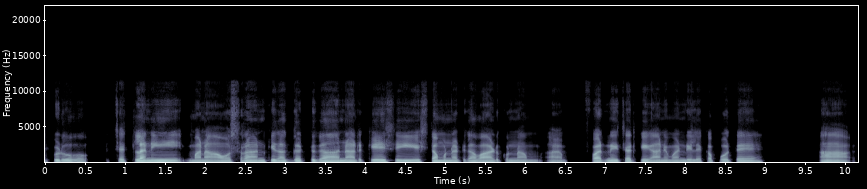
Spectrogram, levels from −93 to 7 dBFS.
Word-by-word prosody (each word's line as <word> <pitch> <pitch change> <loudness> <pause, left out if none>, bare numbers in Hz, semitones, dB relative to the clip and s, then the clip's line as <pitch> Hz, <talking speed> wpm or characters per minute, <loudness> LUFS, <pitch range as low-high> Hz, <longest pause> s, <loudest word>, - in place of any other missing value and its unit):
ఇప్పుడూ 130 +7 0 0.6
చెట్లని 140 +8 +4 0.4
మన 110 0 +1 0.2
అవసరానికి 140 +6 0
తగ్గట్టుగా 135 +4 0 0.2
నరికేసి 135 +6 +1 0.3
ఇష్టమున్నట్టుగా 125 +2 0
వాడుకున్నాం. 105 -2 -1 0.3
ఆహ్, 110 - -4
హ్మ్, 100 - -10 0.3
ఫర్నిచర్‌కి 120 +2 +1
గానివ్వండి, 105 0 -2
లేకపోతే 105 +3 -3 1.0
ఆహ్, 100 -2 +1
115 Hz, 85 wpm, -27 LUFS, 105-135 Hz, 1.0 s, చెట్లని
